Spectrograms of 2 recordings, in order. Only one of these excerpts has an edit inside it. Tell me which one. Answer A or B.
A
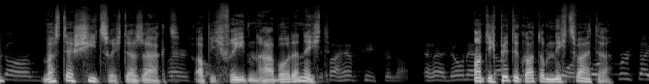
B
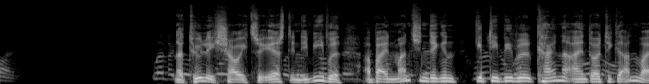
B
